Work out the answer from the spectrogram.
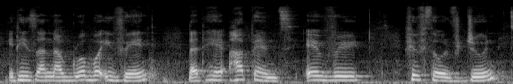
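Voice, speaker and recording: Woman guest, mellow, careful explainer. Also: on the low side, fairly even intonation, a little slow, slight background noise. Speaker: panel guest. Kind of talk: panel discussion answer.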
